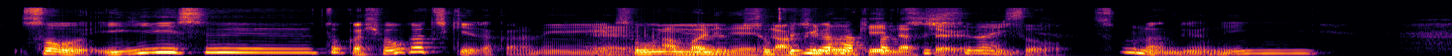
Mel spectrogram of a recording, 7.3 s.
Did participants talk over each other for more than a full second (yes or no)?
yes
